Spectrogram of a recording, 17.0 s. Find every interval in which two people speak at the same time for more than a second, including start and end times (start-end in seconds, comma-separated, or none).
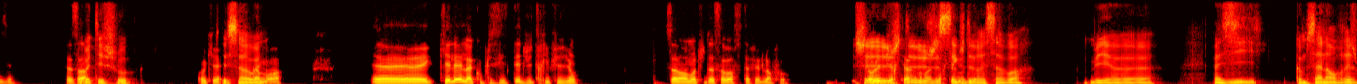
10.8-12.4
